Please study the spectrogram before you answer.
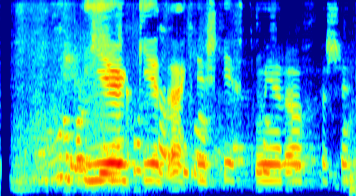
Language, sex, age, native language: Icelandic, male, 12, Icelandic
